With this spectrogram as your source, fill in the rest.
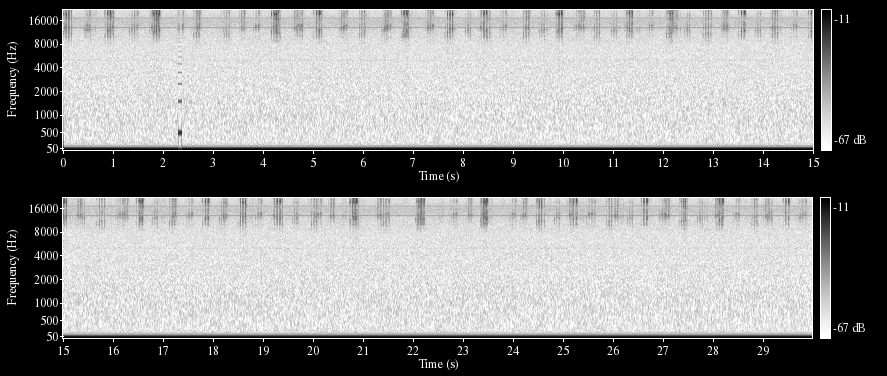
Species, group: Pholidoptera griseoaptera, Orthoptera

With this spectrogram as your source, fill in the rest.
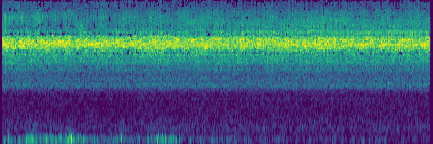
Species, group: Thopha saccata, Cicadidae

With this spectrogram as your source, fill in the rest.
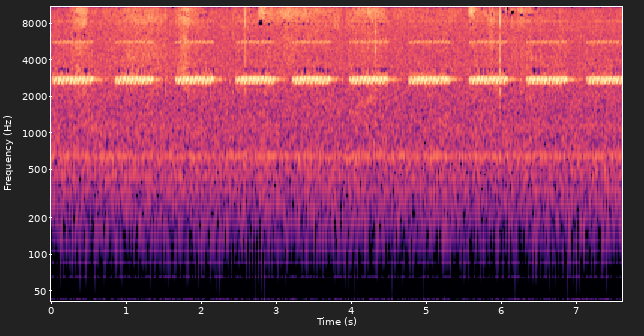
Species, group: Oecanthus pellucens, Orthoptera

